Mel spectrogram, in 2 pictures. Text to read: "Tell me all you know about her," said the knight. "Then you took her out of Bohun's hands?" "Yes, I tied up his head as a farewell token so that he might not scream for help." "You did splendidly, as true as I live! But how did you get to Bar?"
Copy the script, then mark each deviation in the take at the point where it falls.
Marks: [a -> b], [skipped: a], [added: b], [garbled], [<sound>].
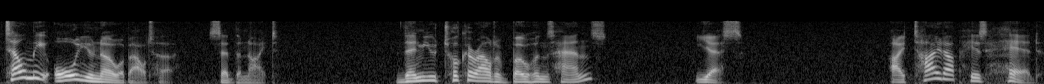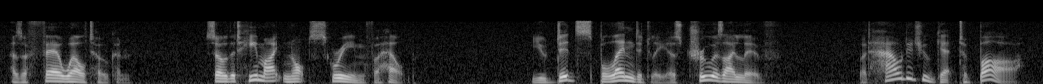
"Tell me all you know about her," said the knight. "Then you took her out of Bohun's hands?" "Yes, I tied up his head as a farewell token so that he might not scream for help." "You did splendidly, as true as I live! But how did you get to Bar?"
